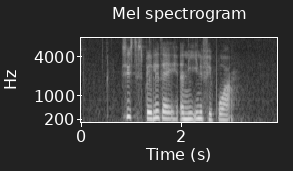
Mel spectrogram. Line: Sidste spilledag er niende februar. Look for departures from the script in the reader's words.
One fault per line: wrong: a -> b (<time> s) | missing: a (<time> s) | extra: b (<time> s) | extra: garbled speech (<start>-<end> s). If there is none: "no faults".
no faults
